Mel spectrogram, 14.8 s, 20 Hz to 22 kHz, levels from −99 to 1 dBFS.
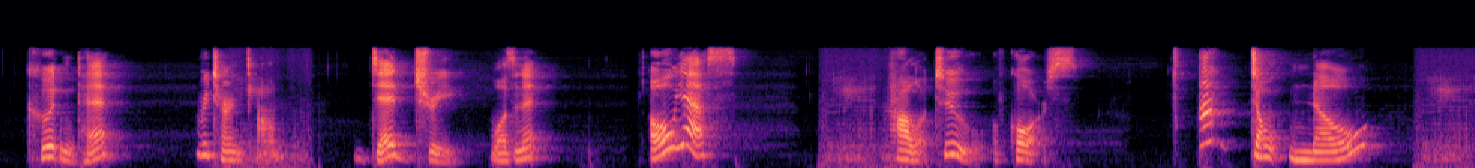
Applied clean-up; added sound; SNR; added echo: neural separator model SepFormer DNS4.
